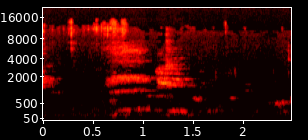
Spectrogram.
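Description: Near silence: room tone, with a faint brief sound about a second in.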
